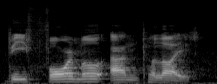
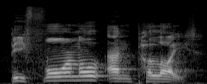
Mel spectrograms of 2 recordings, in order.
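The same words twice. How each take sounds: First: It is said in a flat, monotone voice. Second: It is said with lively, varied intonation.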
